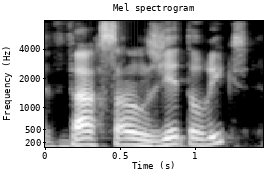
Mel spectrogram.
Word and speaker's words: Vercingetorix: You may also have heard of the Celtic Vercingetorix, Vercingetorix. The way the French pronounce it is Vercingetorix.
